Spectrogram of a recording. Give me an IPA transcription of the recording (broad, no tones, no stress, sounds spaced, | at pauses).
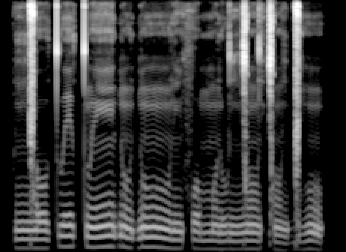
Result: ŋ͡ǁ o tʷ eː tʷ ẽː ɗ ũ ɗ ũː ɾ ĩ f o m õ ɾ u ŋ͡ǀ õ ǀ õ ɡ͡ǁ ũ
